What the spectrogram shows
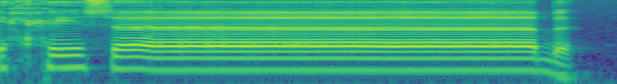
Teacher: یہاں پر با ساکن کے اوپر قلقلہ بھی ہوگا اور ملانے کی صورت میں ادغام ہوگا باللا گنہ، کیونکہ یرملون کا لام آیا ہے تنوین کے بعد، تو با پر قلقلہ ہوگا وقف کی صورت میں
